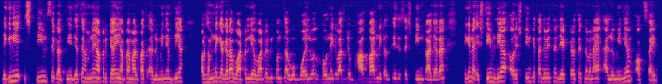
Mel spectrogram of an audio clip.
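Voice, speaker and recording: A man's voice: on the high side, steady tone, fast, a little mellow. A male science teacher from India giving a lecture, asking and answering his own questions step by step. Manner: explains step by step, asks and answers his own questions, mixes in English terms. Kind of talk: classroom lecture.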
